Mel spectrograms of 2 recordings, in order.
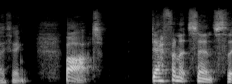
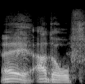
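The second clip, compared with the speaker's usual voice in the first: West Yorkshire pronunciation. Suggesting how the other person pronounced a name, in a west yorkshire accent. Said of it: "pronouncing it in a West Yorkshire way".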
